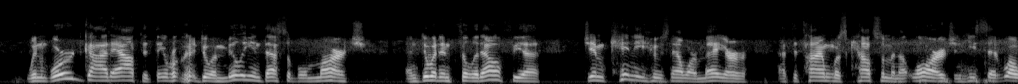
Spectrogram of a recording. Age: 40-59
